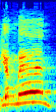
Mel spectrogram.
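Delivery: high, stretched call to a younger man; emphatic elder's address; older gentleman calling. Retold or imitated. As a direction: lift it up high and hold it. Older minister addresses him.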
